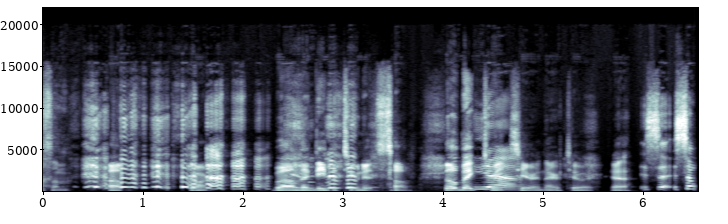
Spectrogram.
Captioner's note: laughing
